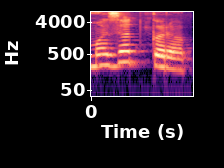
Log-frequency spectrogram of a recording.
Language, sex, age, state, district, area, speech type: Goan Konkani, female, 18-30, Goa, Tiswadi, rural, read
